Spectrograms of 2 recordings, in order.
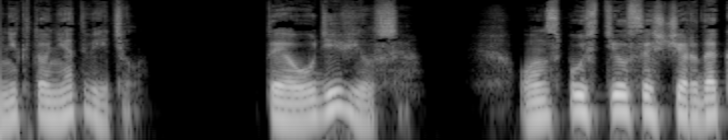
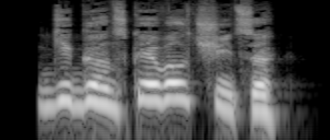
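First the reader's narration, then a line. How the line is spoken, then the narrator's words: Sobbing. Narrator (Russian): всхлипнула Фифика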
